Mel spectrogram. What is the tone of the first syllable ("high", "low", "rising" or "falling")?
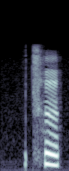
falling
